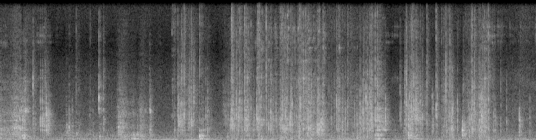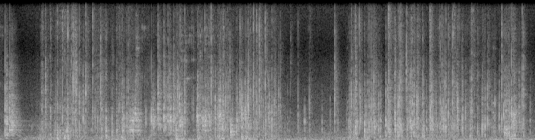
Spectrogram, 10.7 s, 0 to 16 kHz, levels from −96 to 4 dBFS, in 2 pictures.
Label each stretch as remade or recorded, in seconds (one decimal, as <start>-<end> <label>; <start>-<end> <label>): 0.0-10.7 recorded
